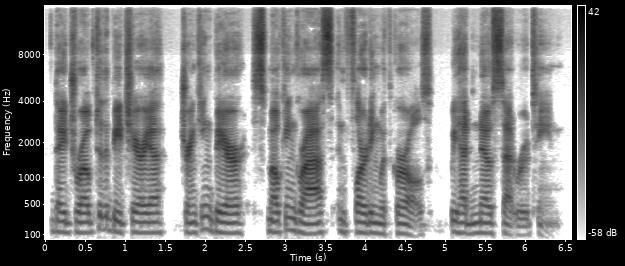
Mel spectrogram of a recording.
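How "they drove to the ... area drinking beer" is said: plain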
